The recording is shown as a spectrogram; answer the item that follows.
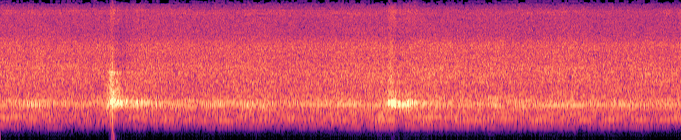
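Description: Steady rushing background noise, broken by two short sounds: a sharp click with a brief tone about a second and a half in, and a shorter burst near five seconds.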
